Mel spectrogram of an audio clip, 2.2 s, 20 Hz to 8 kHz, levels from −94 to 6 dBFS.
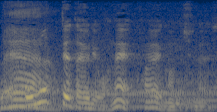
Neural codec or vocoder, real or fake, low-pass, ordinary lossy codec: none; real; none; none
